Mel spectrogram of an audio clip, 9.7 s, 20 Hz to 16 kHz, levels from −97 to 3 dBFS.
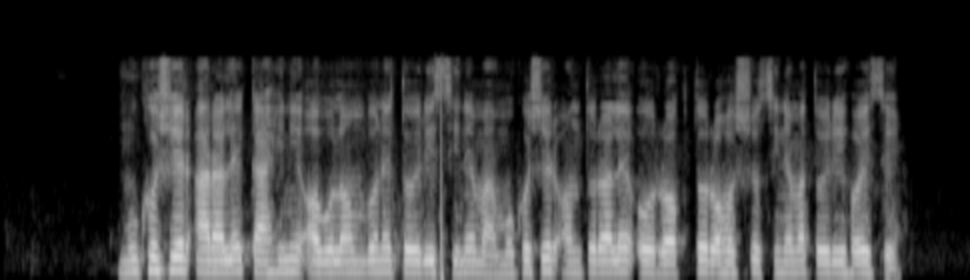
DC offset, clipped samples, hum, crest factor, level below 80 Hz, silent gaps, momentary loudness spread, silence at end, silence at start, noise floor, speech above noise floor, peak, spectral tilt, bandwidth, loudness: under 0.1%; under 0.1%; none; 20 dB; -58 dBFS; none; 9 LU; 0.7 s; 1.2 s; -84 dBFS; 62 dB; -2 dBFS; -7 dB/octave; 7.4 kHz; -23 LUFS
